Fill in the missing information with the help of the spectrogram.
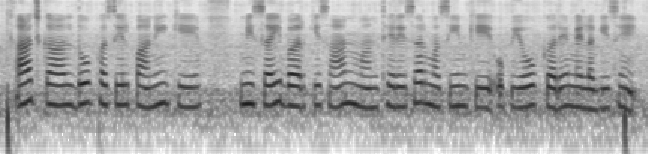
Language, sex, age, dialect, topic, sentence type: Chhattisgarhi, female, 56-60, Northern/Bhandar, agriculture, statement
